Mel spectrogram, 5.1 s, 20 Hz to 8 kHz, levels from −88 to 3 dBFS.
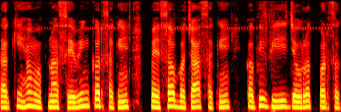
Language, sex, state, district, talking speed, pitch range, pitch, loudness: Hindi, male, Chhattisgarh, Balrampur, 165 wpm, 150-165 Hz, 155 Hz, -20 LUFS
